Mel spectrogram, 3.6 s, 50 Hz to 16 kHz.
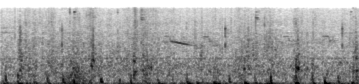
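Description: Horse hooves clip-clop steadily on the ground in the Red Dead Redemption 2 video game, a near, rhythmic walking gait over a soft outdoor ambience with no voices.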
